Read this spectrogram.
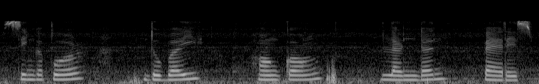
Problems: constant background noise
